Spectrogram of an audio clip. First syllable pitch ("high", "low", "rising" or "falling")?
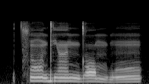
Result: high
